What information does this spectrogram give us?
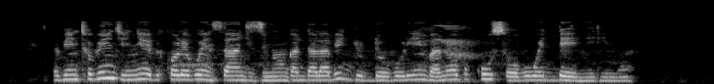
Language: Ganda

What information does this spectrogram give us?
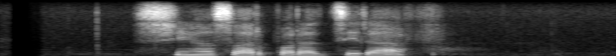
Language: Nepali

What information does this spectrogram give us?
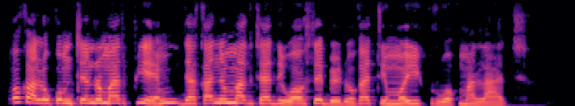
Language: Luo (Kenya and Tanzania)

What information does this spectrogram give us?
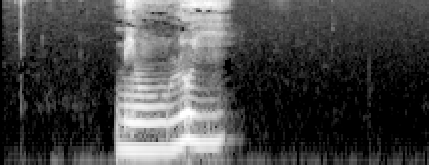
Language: Ebrié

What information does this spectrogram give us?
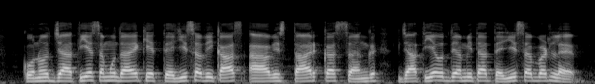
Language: Maithili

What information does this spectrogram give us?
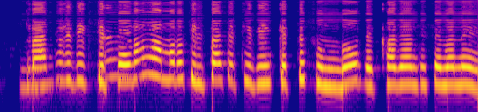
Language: Odia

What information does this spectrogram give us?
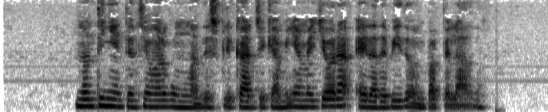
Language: Galician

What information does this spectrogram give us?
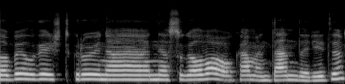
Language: Lithuanian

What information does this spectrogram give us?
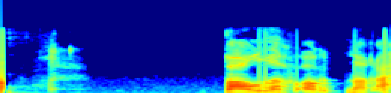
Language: Icelandic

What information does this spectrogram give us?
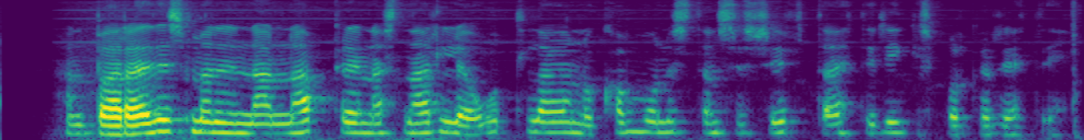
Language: Icelandic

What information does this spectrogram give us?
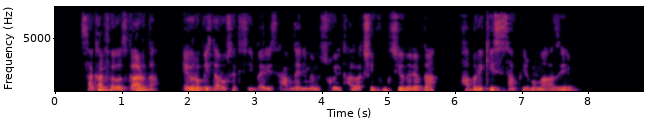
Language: Georgian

